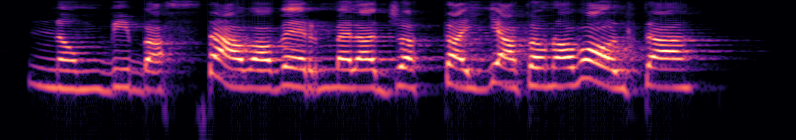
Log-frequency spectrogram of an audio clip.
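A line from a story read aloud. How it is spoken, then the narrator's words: Dwarf yelling. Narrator (Italian): urlò il nano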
